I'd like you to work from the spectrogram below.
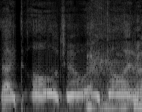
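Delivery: high, giddy I told you so; Boston fan gloating after the Cubs win; gleeful told-you-so. Retold or imitated. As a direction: crow it, voice way up with joy.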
